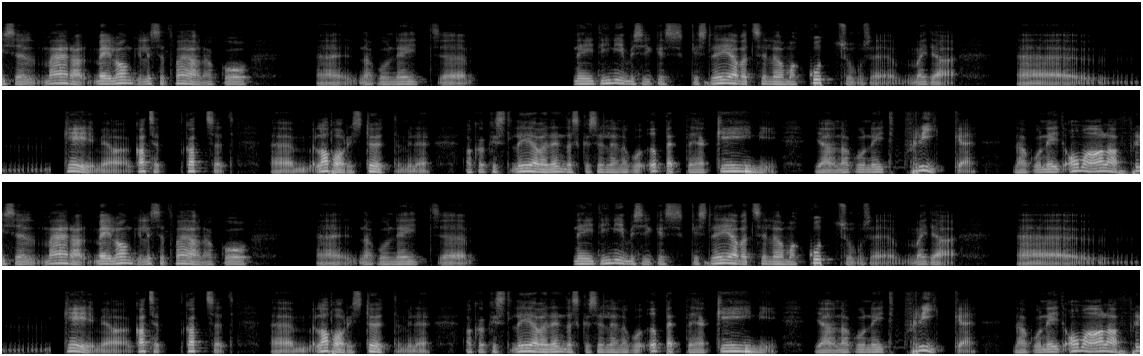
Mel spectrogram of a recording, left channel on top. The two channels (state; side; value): identical; both; correlation 1.00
